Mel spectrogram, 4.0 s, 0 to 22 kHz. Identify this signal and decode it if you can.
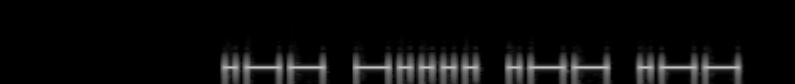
Morse code, heard as a keyed tone, about 22 wpm, 700 Hz. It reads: W6WW
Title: NA SOTA Chaser Callsigns 22wpm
